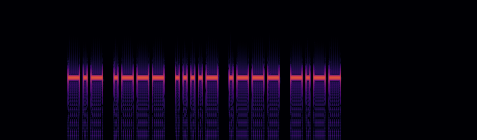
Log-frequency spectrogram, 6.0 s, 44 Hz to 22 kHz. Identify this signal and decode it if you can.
Morse code, heard as a keyed tone, about 25 wpm, 700 Hz. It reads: KJ4JY
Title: USA Call Signs - 5 Characters - Repeated 2x - 25wpm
